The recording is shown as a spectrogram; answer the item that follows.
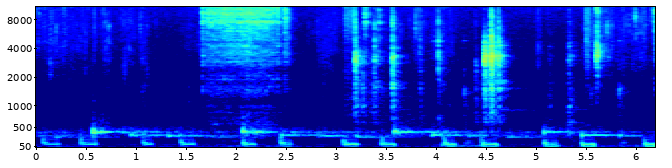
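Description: Hex key working the pinch bolts on the left crank arm of a Hollowtech-style crankset: small, quiet metal clicks and a short scrape about two seconds in, over soft background music.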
